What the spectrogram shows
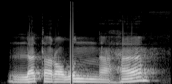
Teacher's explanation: Удвоенное нун. И ха с ударением.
